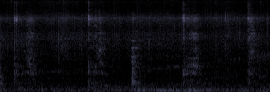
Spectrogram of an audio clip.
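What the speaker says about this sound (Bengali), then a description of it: "এবার আমি খুব ভালো করে ভাজা করে নেব সবজিগুলো।" Vegetables for a samosa filling of potato, cauliflower, peas and peanuts fry in a pan. A faint sizzle runs underneath as the spoon gives several soft, spaced scrapes and stirs.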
